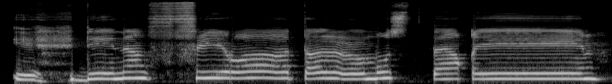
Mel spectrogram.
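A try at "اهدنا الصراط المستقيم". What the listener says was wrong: huruf shadnya sudah lebih baik tapi masih belum maksimal terus huruf tho sama angkat pangkal lidahnya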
